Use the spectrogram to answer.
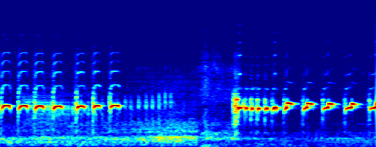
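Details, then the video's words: A local zebra dove performs its 'ndudut' variation song, used as a lure to call an angry rival. Quick runs of clipped, ringing coos, a stretch of softer notes under low noise, then slower, stronger coos. "Perkutut Lokal GACOR suara VARIASI NDUDUT Ampuh memanggil Lawan EMOSI MANGGUNG PANCINGAN PERKUTUT"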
